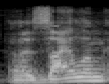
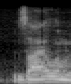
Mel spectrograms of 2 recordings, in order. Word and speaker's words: xylem: vascular system are called xylem the X Y is pronounced like a or the x is pronounced like a z xylem and phloem xylem and phloem so let's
